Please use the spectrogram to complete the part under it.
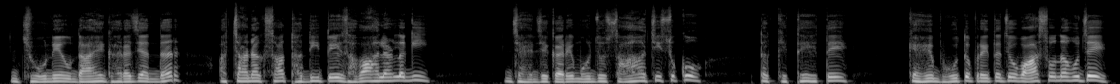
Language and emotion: Sindhi, fearful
